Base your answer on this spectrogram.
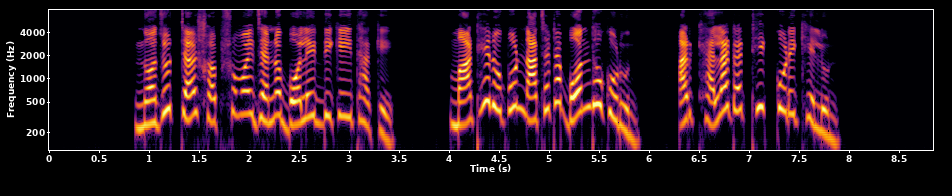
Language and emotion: Bengali, angry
